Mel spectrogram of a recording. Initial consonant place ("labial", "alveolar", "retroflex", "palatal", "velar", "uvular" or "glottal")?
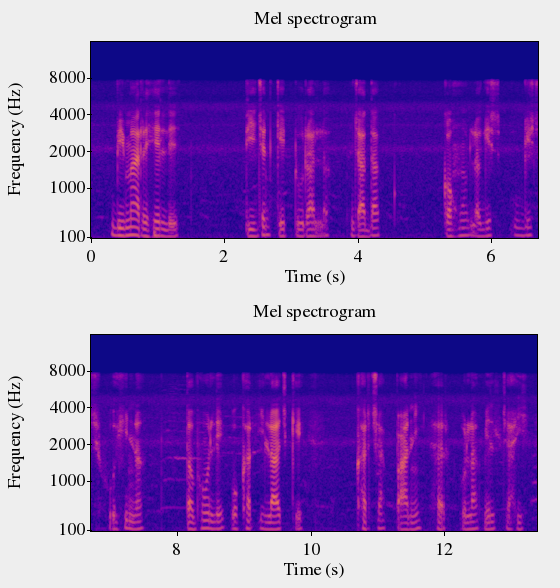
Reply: labial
